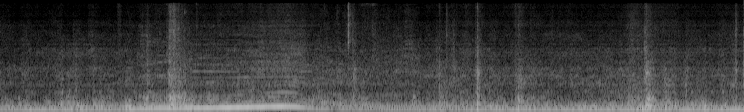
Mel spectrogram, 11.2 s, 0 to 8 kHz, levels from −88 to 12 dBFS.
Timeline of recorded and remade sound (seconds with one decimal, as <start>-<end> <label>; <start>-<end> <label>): 0.0-2.3 remade; 2.3-2.9 recorded; 2.9-4.8 remade; 4.8-6.3 recorded; 6.3-11.2 remade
